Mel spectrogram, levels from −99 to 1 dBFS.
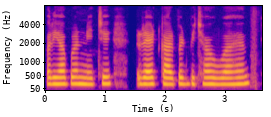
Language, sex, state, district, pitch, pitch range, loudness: Hindi, female, Jharkhand, Deoghar, 225 Hz, 225-230 Hz, -16 LUFS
